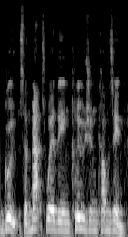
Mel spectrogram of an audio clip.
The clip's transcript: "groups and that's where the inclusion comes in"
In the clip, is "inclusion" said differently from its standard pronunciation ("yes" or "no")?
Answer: no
